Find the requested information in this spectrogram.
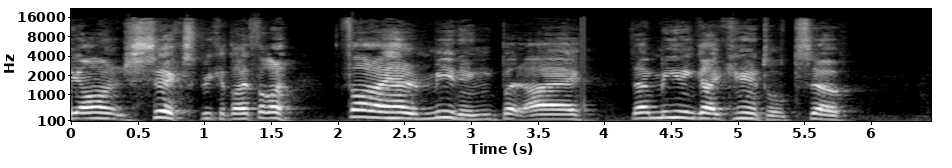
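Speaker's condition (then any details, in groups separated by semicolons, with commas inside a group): Cerebral palsy; voice tone sometimes odd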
